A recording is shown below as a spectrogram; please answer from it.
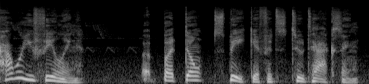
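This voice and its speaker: A man voicing a gentle, concerned young ranger in a video game, checking on a patient. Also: fairly high pitch, huge pitch swings, moderate pace, a little hiss or hum.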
